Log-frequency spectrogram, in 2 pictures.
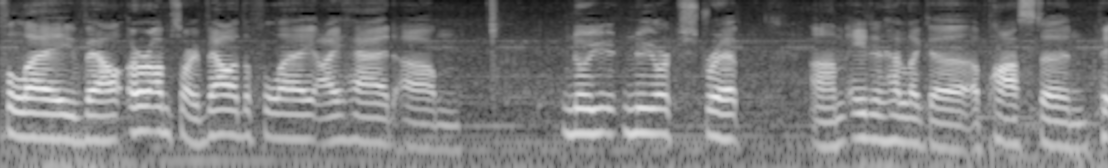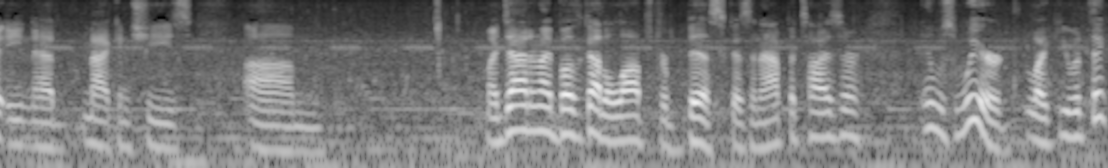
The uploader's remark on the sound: we do a walk and talk at Disney’s Wilderness Lodge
